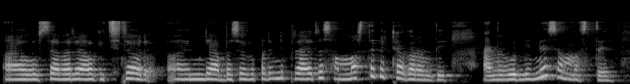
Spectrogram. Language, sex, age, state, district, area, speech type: Odia, female, 30-45, Odisha, Kendujhar, urban, spontaneous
